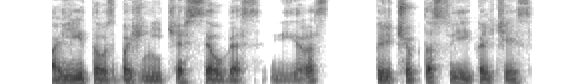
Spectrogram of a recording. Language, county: Lithuanian, Utena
